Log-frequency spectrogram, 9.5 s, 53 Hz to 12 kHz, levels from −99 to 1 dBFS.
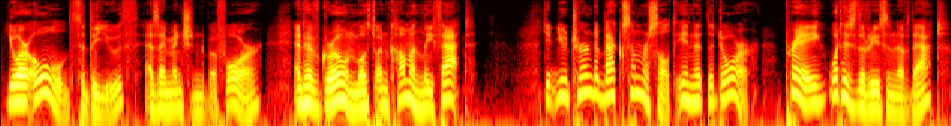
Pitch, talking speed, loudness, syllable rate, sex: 140 Hz, 210 wpm, -20 LUFS, 5.5 syllables/s, male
